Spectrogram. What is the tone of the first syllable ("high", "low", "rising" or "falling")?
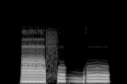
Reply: low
